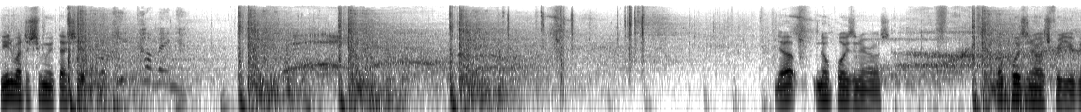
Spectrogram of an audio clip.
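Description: A shotgun fires loud, booming blasts.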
